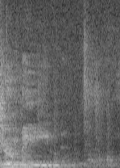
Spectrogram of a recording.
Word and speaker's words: Jermaine: And is his last name pronounced Jermaine? Yes. Okay. Jermaine. Jermaine, just so that we have it correct.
